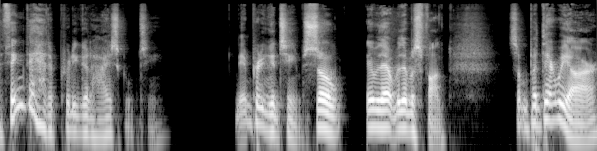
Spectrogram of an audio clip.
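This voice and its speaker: A man speaks at a fairly quick pace with a relaxed tone, medium pitch, vocal fry and a dark, mellow tone, his pitch swinging very widely and his loudness shifting a lot. Long, frequent pauses break up his speech, and the sound is dry and close with no echo. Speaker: former radio DJ, podcast host. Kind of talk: casual storytelling monologue. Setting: home recording, solo. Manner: relaxed, rambling.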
